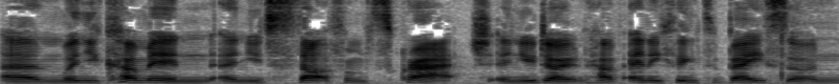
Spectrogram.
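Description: Speaking at a moderate pace, a woman with a Polish accent uses a medium pitch. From Poland. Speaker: student doing PR work. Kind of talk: casual interview. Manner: relaxed.

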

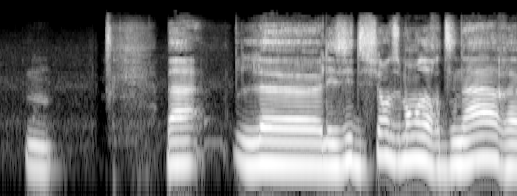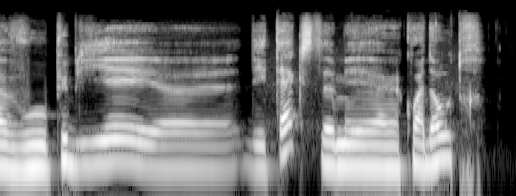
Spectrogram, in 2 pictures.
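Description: Speaking at a very slow pace, a man with a fairly high voice and a dark, mellow tone keeps his intonation fairly even. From Quebec. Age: young. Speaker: podcast host. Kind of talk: interview.

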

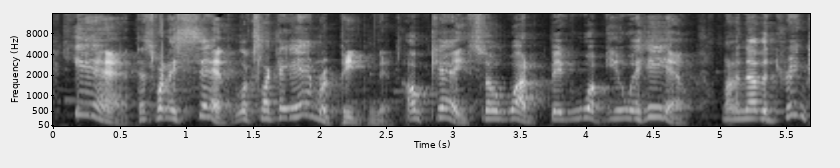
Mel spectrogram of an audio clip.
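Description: A woman's high put-on character voice with hardly any pauses. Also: moderate pace. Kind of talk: improvised film noir radio play. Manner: chatty, brash, evasive.

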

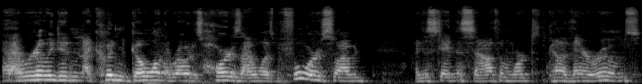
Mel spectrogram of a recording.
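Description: With an American accent, a man speaks at a fairly quick pace in a high pitch with ordinary pitch variation. His loudness swings widely. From Florida. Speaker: stand-up comedian. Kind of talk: casual chat. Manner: animated.

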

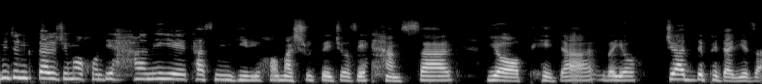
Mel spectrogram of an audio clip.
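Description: A woman with medium pitch and an unremarkable speaking voice talks here. Her pace is fairly slow and her intonation lively. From Iran. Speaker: women's association director, activist. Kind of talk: interview.

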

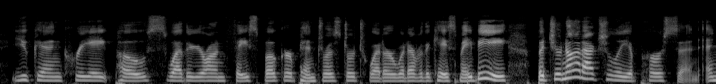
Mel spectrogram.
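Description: With a normal speaking voice, a woman talks at a fairly quick pace and fairly low pitch over a quiet background. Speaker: podcast host. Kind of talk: casual interview chat.

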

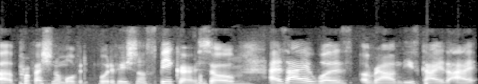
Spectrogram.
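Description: With an American accent, a woman uses a normal speaking voice at a moderate pace. Her pitch is fairly low and her intonation lively. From United States. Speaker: life coach. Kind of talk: interview conversation.

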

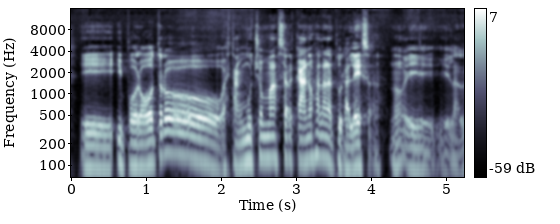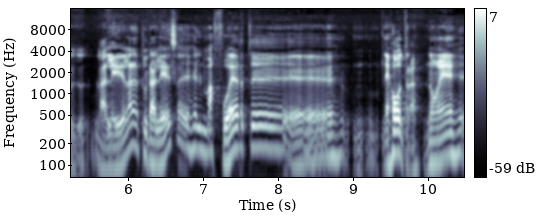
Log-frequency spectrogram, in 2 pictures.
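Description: On a very clean recording with a silent background, a man at medium pitch uses very wide pitch swings. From Venezuela. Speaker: podcast co-host, film commentator. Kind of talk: casual chat. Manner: halting.

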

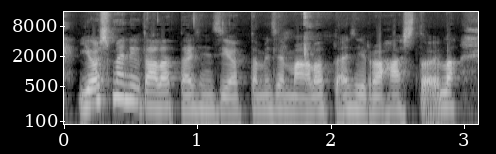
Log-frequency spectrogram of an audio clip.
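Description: At a moderate pace, a woman speaks in an unremarkable speaking voice, fairly low in pitch with ordinary pitch variation. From Finland, Helsinki. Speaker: actress and investing blogger. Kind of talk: podcast interview.

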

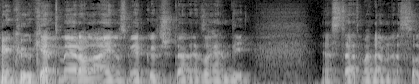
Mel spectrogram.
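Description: Audible room echo surrounds a man whose very deep, low pitch stays monotone and flat at a moderate pace. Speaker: NFL podcast host and sports commentator. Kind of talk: casual sports podcast chat.

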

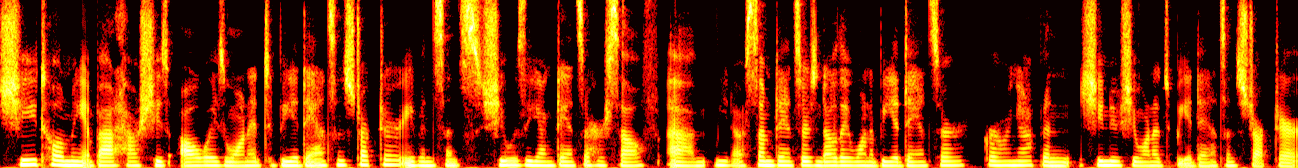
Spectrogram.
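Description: Speaking at a very fast pace in a monotone, flat intonation, a woman with a medium pitch and an American accent is heard on a very clean recording with a silent background and a dry, close sound with no echo. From Oklahoma. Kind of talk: interview.

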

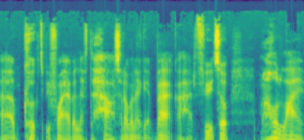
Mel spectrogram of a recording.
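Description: On a very clean recording with a silent background, a man with a very deep, low pitch speaks at a very fast pace with ordinary pitch variation. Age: 20s. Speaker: podcast host. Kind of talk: solo casual monologue. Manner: hesitant, many fillers.

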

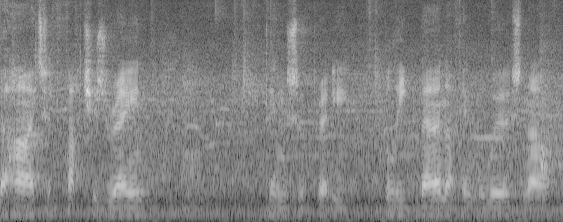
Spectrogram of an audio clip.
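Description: A man with a Potteries accent talks at a medium pitch and fairly slow pace, his intonation monotone and flat with long, frequent pauses. Noticeable background noise and audible room echo surround him. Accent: Potteries (Stoke) English. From Stoke-on-Trent, Staffordshire (Fenton). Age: 40s. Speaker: music studio owner, ex-musician. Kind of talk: street interview.

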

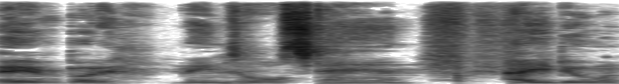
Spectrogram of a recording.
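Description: Put-on character voice from a man, pitched very deep and low, moving at a moderate pace. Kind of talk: folksy. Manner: cheery, greeting a crowd.

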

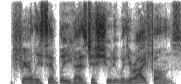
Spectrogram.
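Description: This man talks at a fairly quick pace with fairly high pitch and ordinary pitch variation, using a normal speaking voice on a very clean recording with a silent background. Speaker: musician, podcast co-host. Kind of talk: casual chat.

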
